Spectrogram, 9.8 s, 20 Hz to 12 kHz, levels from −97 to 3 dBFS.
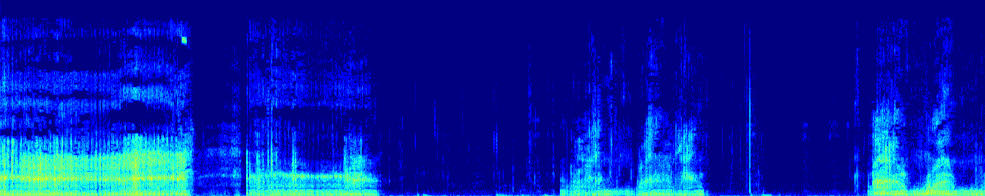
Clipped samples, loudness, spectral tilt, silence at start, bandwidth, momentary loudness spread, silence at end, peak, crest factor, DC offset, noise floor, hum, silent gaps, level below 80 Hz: under 0.1%; -41 LUFS; -5.5 dB/octave; 0 s; 11.5 kHz; 18 LU; 0 s; -18 dBFS; 26 dB; under 0.1%; -77 dBFS; none; none; -68 dBFS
